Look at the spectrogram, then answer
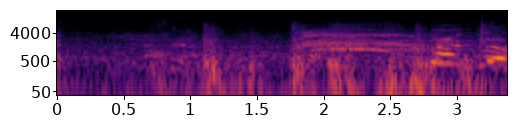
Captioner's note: crowd chatter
